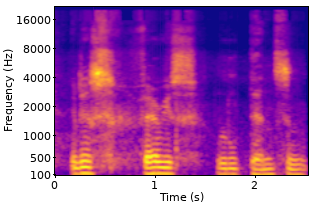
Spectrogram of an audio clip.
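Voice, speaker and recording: A man's monotone, flat delivery at medium pitch, with a non-native accent. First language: not English. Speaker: car enthusiast vlogger. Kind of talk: car walkaround review. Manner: halting.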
